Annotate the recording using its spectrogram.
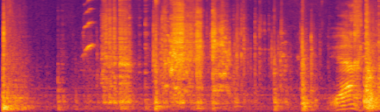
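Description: Cupboard doors creak and knock as they open and shut.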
